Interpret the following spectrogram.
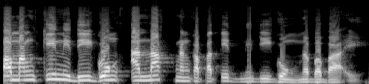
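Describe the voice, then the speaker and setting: A man's voice: on the high side, very animated, moderate pace, bright, forceful tone. A man hosting casual political commentary, rambling and mocking, and mixing English phrases into his talk.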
